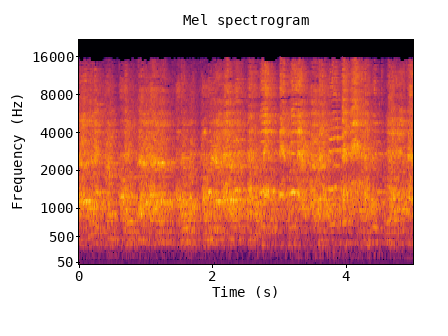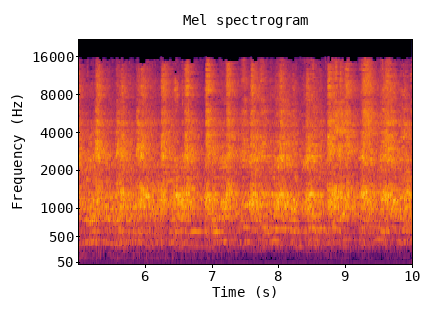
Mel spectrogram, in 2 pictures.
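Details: Caribbean flamingos calling while feeding: a dense, continuous chorus of nasal, goose-like honks and grunts from many birds overlapping, with no clear gaps and a steady din throughout.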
